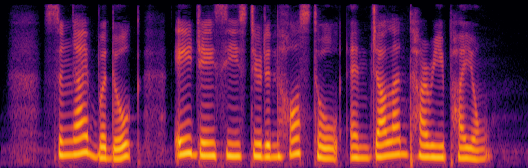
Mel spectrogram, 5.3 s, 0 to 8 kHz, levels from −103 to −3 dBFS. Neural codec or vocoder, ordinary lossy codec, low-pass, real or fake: autoencoder, 48 kHz, 32 numbers a frame, DAC-VAE, trained on Japanese speech; MP3, 64 kbps; 7.2 kHz; fake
